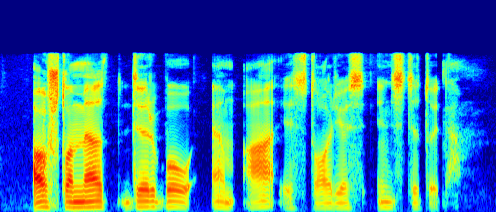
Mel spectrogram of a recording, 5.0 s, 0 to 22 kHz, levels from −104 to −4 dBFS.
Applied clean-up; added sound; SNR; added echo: none; none; none; none.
